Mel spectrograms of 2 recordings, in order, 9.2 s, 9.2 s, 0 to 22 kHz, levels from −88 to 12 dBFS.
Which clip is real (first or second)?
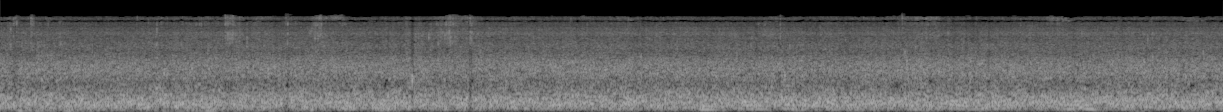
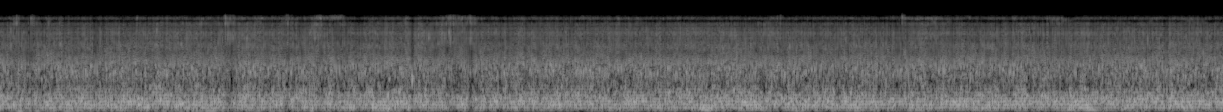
first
